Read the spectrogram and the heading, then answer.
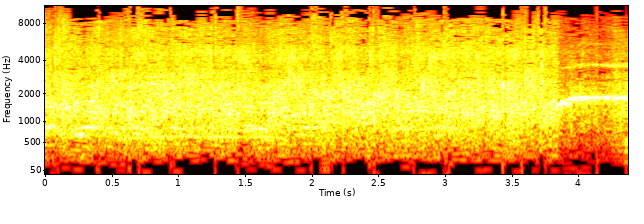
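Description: An audience at an evening performance with musicians claps steadily and loudly throughout, a dense, even wash of applause; near the end a thin, high whistle rises briefly above the clapping.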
